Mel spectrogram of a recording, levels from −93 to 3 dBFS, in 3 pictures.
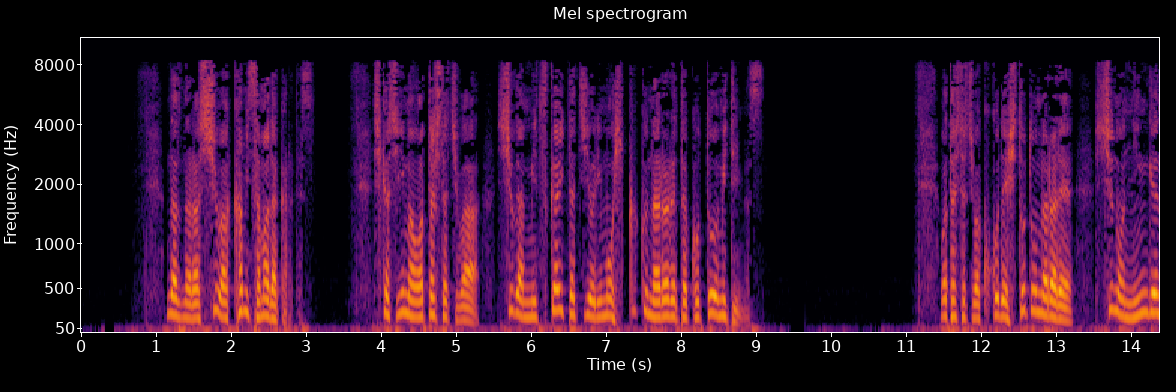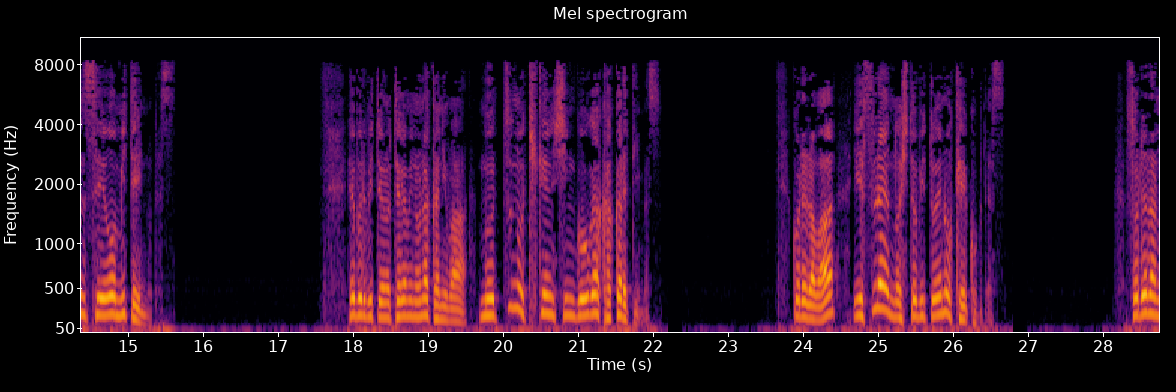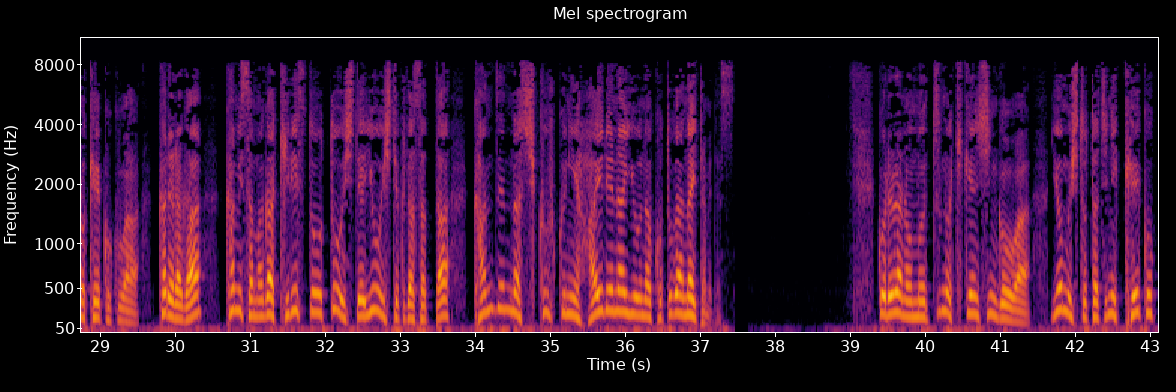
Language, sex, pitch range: Japanese, male, 150-210 Hz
